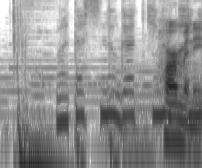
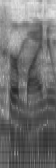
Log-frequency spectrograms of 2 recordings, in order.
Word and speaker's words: Hermione: Harmony. Yeah, that's what I thought. Because I knew it spelled like Hermione with the O and I-E, but I was like, I'm pretty sure it's Harmony with an A.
